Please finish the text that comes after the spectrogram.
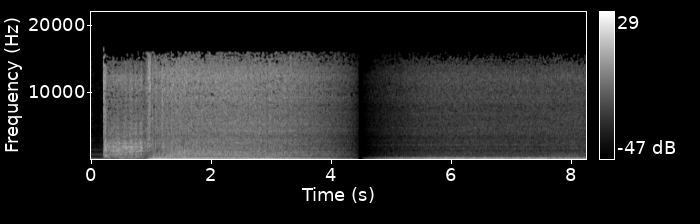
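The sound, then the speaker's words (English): A truck engine cranks and fires up, roars loudly for a few seconds, then cuts briefly before settling into a steady idle with a rough, missing beat from a misfiring motor. No one speaks. “This truck here, it's kind of hard to tell standing in front of it, listening to the engine, but visually you can see that the motor's got quite a bit of a miss in it.”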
